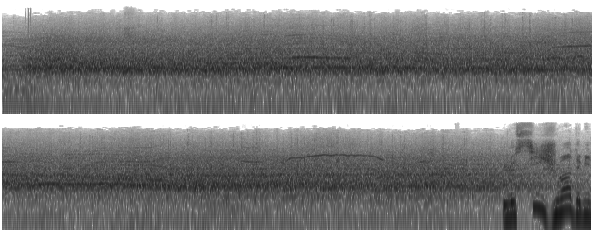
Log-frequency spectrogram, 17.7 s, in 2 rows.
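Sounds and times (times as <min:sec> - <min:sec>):
huge stadium crowd cheering and applauding: 0:00.0 - 0:17.6
crowd high whistles: 0:12.4 - 0:15.4
speech: 0:16.4 - 0:17.6.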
